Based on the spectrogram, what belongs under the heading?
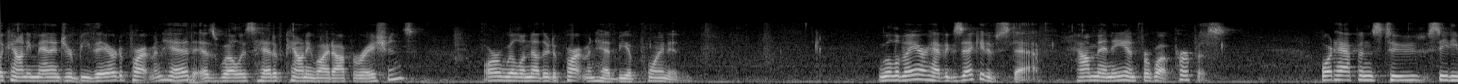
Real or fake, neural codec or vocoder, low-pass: real; none; 7.2 kHz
